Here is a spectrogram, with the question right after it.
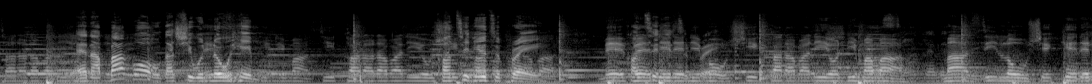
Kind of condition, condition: setting, large echoing room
